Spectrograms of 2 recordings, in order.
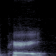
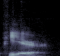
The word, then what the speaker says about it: Pierre: here last week, Pierre, and I mispronounced his name, I called him Perry, but I looked it up, and the proper pronunciation, which I have a hard time pronouncing a lot of things, was Pierre, and yeah, Andrew, I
